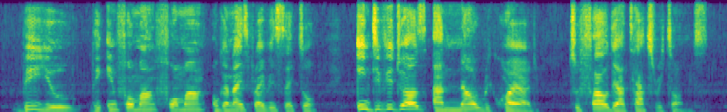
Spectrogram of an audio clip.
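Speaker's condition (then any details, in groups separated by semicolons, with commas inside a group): No condition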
